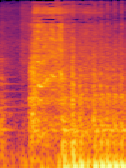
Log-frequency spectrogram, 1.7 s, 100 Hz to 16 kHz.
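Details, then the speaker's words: Yamaha Vixion with lost compression and MIL blinking code 21, after head work, oil and radiator coolant refilled: quick start, steady even thump around eight a second with no bubbles in the radiator; normal start and idle, no head gasket leak. "Halus bos Oke bos jadi kalau nggak ada letupan-letupan di daerah radiatornya itu berarti motornya ini normal"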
